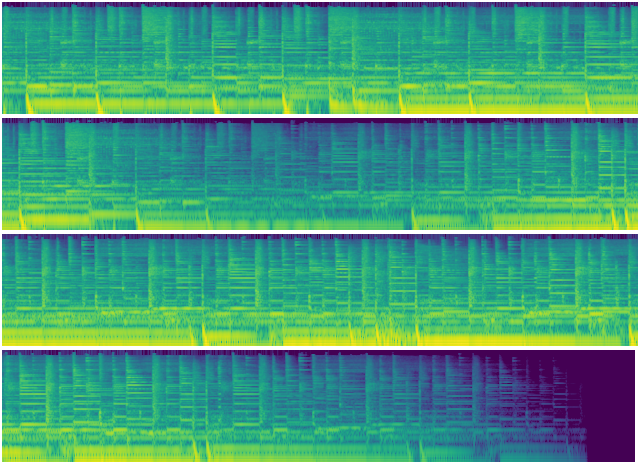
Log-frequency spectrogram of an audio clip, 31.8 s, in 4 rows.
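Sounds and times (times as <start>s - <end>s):
indie folk pop music: 0.0s - 30.1s.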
